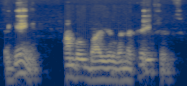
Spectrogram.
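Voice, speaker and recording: Speaking at normal speed, an interview guest with a husky, fairly low voice talks casually and reflectively. He stresses his key points emphatically, coming back around to repeat them, and the audio sounds dull.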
